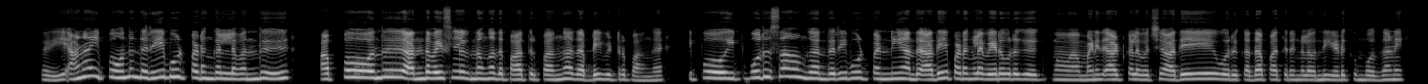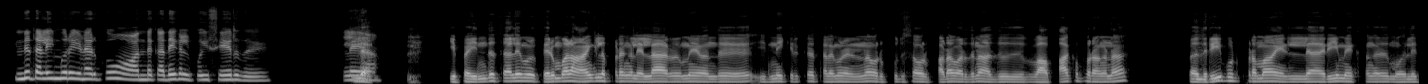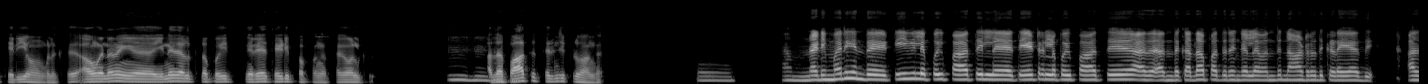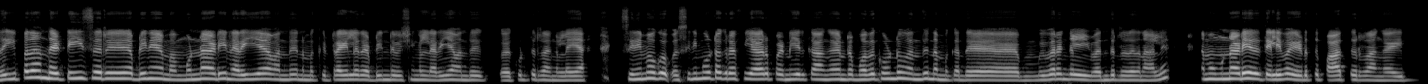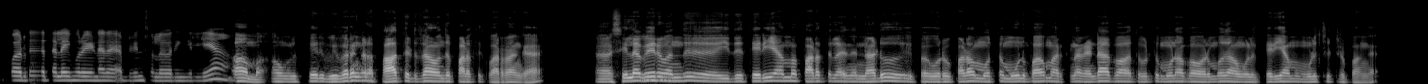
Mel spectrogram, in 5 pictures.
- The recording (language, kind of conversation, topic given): Tamil, podcast, புதிய மறுஉருவாக்கம் அல்லது மறுதொடக்கம் பார்ப்போதெல்லாம் உங்களுக்கு என்ன உணர்வு ஏற்படுகிறது?
- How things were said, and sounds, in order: in English: "ரீபூட்"; other background noise; in English: "ரீபூட்"; in English: "ரீபூட்"; in English: "ரீமேக்காங்கிறது"; horn; in English: "டீசரு"; in English: "ட்ரெய்லர்"; inhale; in English: "சினிமாட்டோகிராஃபி"; "பண்ணியிருக்காங்கன்றது" said as "பண்ணியிருக்காங்கன்ற"; drawn out: "அந்த"; inhale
